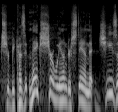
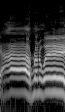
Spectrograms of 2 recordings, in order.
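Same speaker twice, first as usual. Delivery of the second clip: high, startled cry to flee; mock alarm; 9 semitones higher, slower than usual. Churchgoer recoiling from the preacher in mock alarm. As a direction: yelp it like you want out of there. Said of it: "You'd say".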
